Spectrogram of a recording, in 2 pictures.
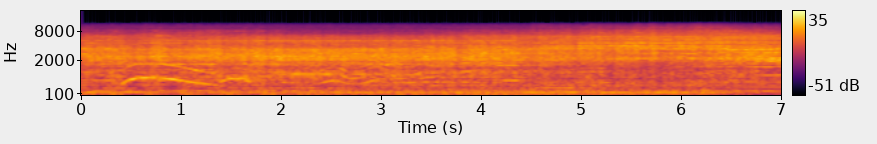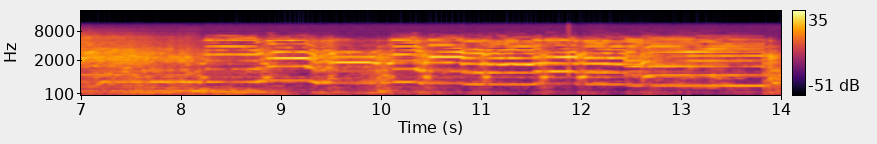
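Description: Live punk rock band playing loud with distorted electric guitars and drums. About seven seconds in, the band drops out with a downward guitar slide, leaving an electric guitar alone playing clear, held single notes that change every half second or so.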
